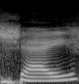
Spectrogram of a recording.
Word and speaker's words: Chez: It's Shay. Shay. Yes, it's French for Shay, even though it is pronounced Shay, but it's You Chez.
